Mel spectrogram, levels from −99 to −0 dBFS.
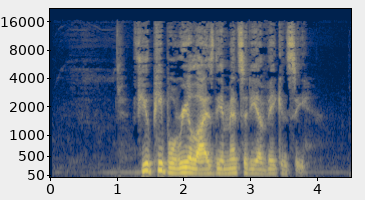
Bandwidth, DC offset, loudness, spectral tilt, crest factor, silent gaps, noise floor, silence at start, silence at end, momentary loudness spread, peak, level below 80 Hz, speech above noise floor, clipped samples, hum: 16.5 kHz; under 0.1%; -16 LUFS; -5 dB/octave; 18 dB; none; -59 dBFS; 1 s; 0.7 s; 12 LU; -2 dBFS; -50 dBFS; 43 dB; under 0.1%; none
